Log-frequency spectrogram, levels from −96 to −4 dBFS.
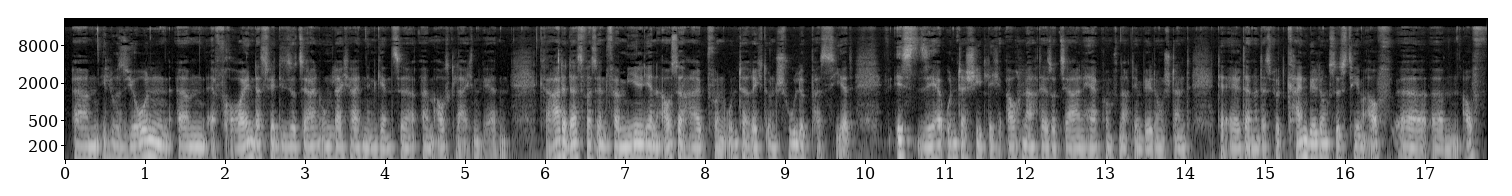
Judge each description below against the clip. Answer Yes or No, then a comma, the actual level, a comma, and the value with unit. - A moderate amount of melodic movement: No, narrow, 2.3 semitones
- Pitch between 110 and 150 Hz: No, very low, 95 Hz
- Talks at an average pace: Yes, average, 145 wpm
